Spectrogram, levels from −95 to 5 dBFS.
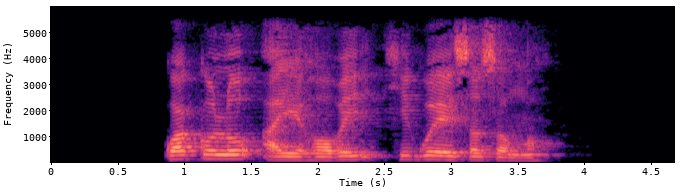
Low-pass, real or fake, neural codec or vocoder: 5.4 kHz; real; none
